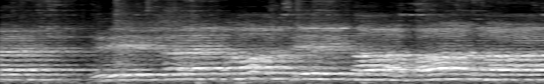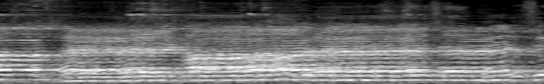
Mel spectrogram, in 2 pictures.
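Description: Male voices singing Byzantine chant of the Greek Orthodox church: a slow melody over a held low drone note, which shifts lower about six seconds in.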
